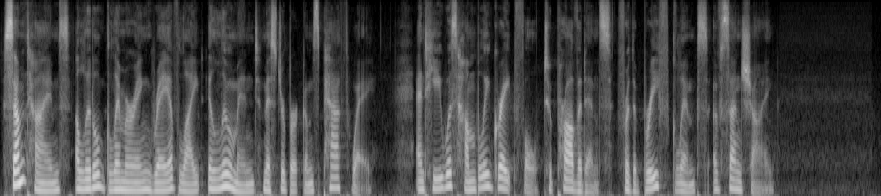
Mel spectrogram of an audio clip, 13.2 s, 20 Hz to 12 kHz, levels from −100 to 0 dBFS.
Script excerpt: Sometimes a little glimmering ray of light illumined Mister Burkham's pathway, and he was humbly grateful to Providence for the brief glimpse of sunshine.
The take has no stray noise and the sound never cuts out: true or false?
true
